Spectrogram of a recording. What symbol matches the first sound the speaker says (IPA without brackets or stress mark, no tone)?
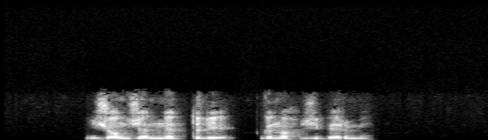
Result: ʑ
